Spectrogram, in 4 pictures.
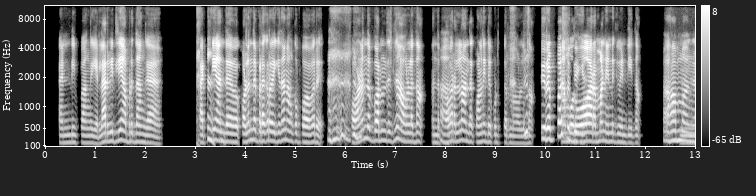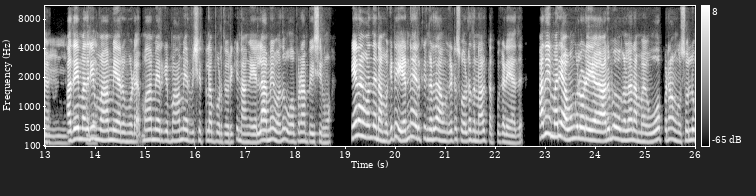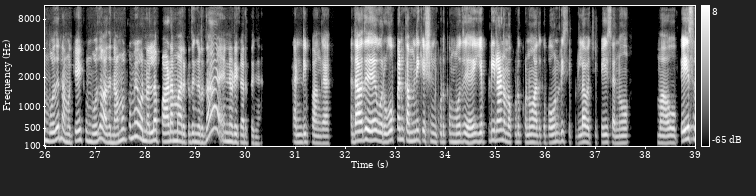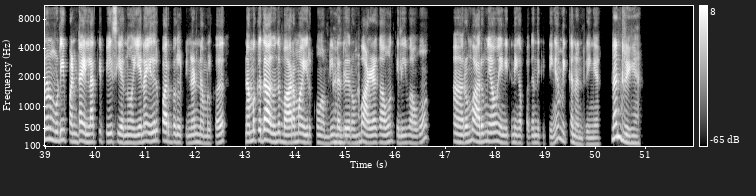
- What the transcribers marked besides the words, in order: background speech; laugh; laugh; laughing while speaking: "ம். சிறப்பா, சொன்னீங்க"; drawn out: "ம்"; in English: "ஓப்பன் கம்யூனிகேஷன்"; in English: "பவுண்ட்ரீஸ்"
- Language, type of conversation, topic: Tamil, podcast, திறந்த மனத்துடன் எப்படிப் பயனுள்ளதாகத் தொடர்பு கொள்ளலாம்?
